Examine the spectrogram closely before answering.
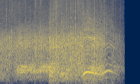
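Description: A crowd cheers and whistles loudly.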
